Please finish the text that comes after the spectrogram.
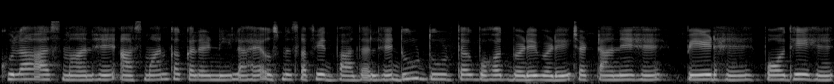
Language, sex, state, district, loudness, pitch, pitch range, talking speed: Hindi, female, Uttar Pradesh, Etah, -29 LUFS, 220 Hz, 210-225 Hz, 170 wpm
